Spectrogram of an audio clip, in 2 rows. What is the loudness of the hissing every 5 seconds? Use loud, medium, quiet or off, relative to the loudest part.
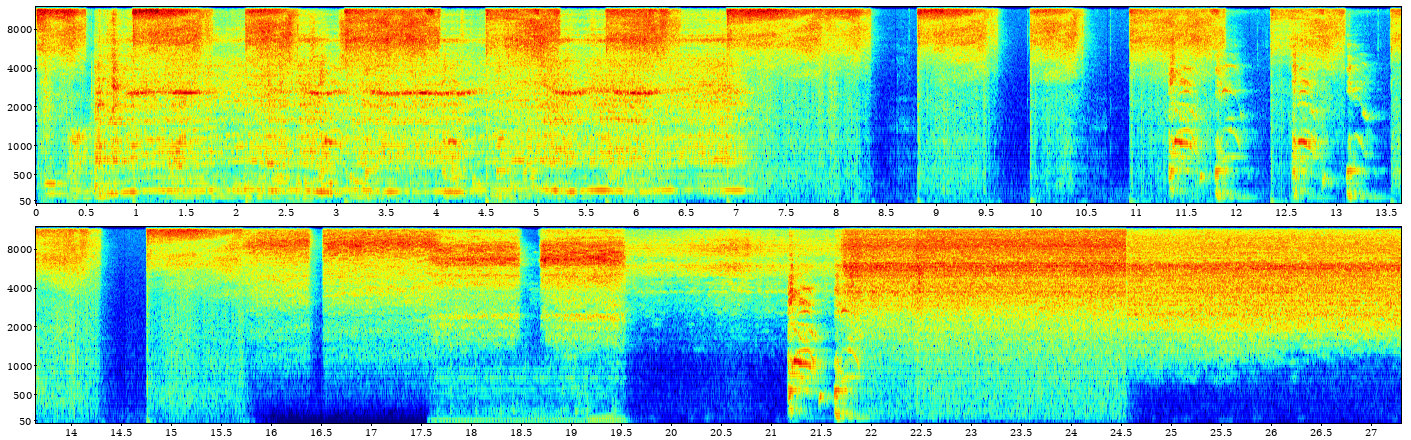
medium, medium, medium, medium, loud, loud.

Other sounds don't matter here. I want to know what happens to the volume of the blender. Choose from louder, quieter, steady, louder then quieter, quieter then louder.
steady.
